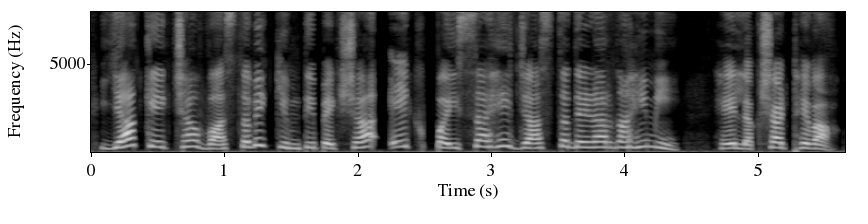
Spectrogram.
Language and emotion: Marathi, angry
